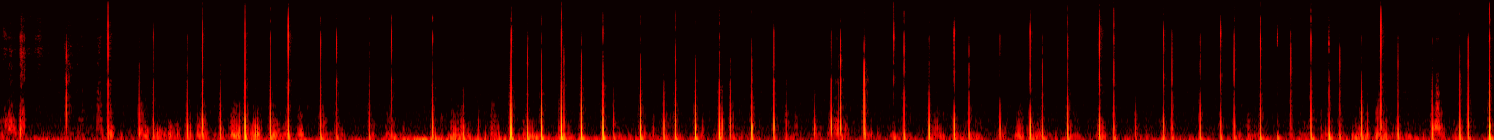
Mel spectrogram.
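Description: Long nails tap and scratch a small, hollow green and white plastic contact lens case held close to the microphone. Dozens of quick, sharp clicks sound in an irregular rhythm, each dying away almost instantly over a soft, low hollow thump, with faint scratching in between.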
